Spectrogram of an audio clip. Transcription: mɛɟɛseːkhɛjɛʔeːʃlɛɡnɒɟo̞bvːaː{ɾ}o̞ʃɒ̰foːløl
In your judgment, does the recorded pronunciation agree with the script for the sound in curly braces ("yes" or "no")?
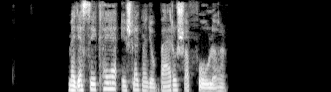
yes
